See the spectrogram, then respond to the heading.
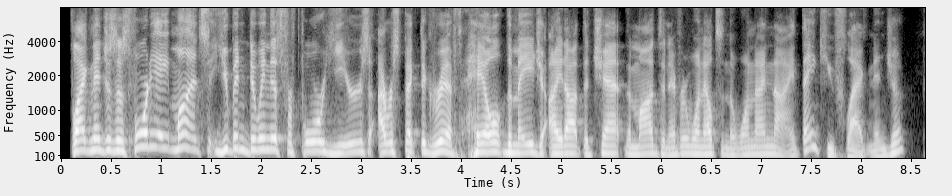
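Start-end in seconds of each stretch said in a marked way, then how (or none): none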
